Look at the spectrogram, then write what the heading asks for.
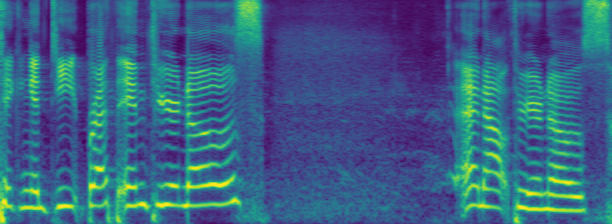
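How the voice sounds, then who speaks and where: Loud and high-pitched, a woman speaks at a fairly slow pace with ordinary pitch variation. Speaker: yoga therapist. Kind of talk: public speech then guided yoga warm-up.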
